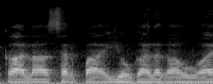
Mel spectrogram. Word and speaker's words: योग: ले कि इनको यह नहीं पता कि योगा पढ़ना चाहिए कि योग पढ़ना चाहिए वाय ओ जी ए लिखा जाता है लेकिन होता है वाय ओ जी योग पढ़ा जाता है ए हिंदी में साइलेंट होता है ए हिंदी में साइलेंट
